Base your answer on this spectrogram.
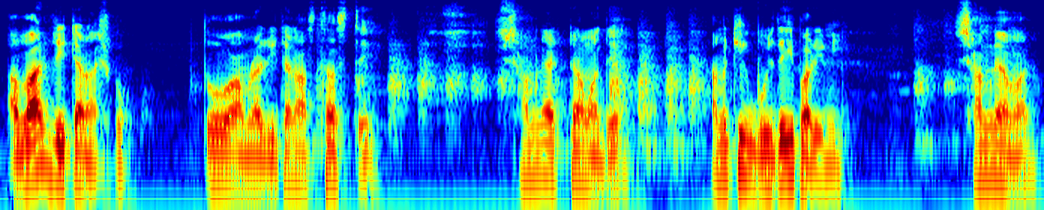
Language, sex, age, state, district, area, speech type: Bengali, male, 18-30, West Bengal, Uttar Dinajpur, urban, spontaneous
